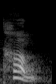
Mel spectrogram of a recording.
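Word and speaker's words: thumb: इसे हम कहते हैं थंब। राइट? थंब नहीं। थंब नहीं थंब। ठीक है? क्योंकि बी साइलेंट होता है इसमें।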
